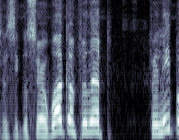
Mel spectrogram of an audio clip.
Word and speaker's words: Philipp: Philippe or Philipp? How would you like to pronounce it? It's Philippe. Philippe, yeah.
